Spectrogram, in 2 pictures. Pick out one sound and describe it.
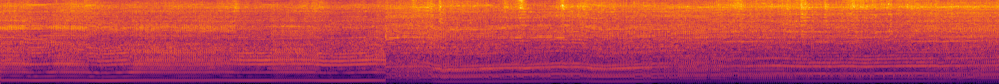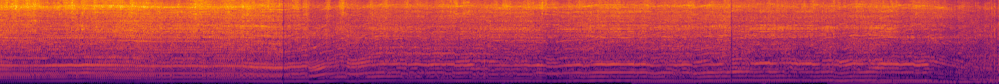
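A brush cutter's spinning line swishes through dry grass.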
